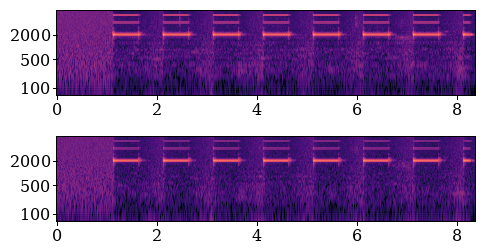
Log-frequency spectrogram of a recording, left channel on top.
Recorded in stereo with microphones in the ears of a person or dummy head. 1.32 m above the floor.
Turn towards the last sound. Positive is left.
turn(degrees=70)  # may be behind; listen again after turning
